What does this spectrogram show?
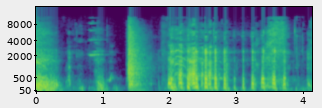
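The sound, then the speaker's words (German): A single mouth-made thunk imitating a door swinging shut, with a brief creaky lead-in, followed by a burst of rhythmic laughter from people. “Kannst du eine zuklappende Tür mit deinem Mund simulieren?”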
